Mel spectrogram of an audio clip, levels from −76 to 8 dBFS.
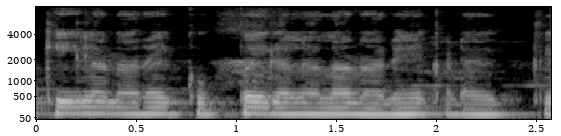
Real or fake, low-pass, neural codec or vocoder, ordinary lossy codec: real; none; none; none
